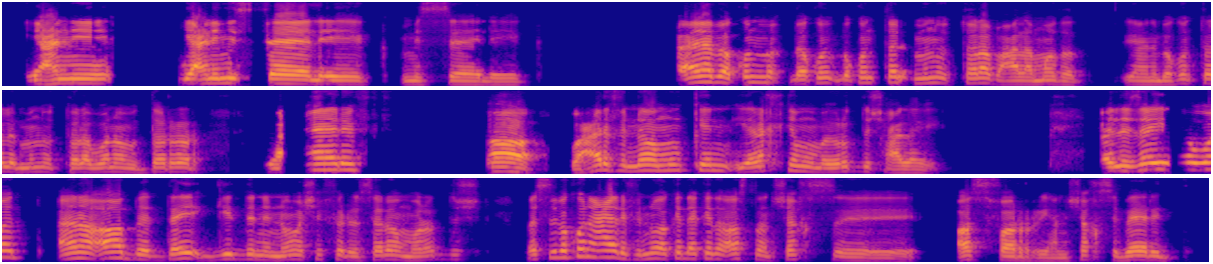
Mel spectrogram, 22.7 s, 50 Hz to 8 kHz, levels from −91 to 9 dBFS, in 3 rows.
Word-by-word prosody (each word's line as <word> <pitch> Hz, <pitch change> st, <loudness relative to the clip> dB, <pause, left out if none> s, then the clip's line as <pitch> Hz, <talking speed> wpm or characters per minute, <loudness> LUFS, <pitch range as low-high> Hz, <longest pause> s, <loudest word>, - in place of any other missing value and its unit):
يعني 155 Hz, 0 st, +4 dB, 0.4 s
يعني 365 Hz, -3 st, +6 dB
مش 345 Hz, 0 st, +4 dB
سالك، 140 Hz, -, +4 dB, 0.2 s
مش 125 Hz, 0 st, -7 dB
سالك. 115 Hz, -3 st, -5 dB, 0.9 s
فأنا 210 Hz, +2 st, +6 dB
باكون 195 Hz, 0 st, +1 dB
م 190 Hz, -, -4 dB
باكون 180 Hz, +5 st, -3 dB
باكون 185 Hz, -, -4 dB
طالب 195 Hz, +2 st, -4 dB
منّه 175 Hz, +2 st, -4 dB
الطلب 170 Hz, +1 st, -1 dB
على 125 Hz, 0 st, -1 dB
مَضَض. 130 Hz, -4 st, -5 dB, 0.2 s
يعني 125 Hz, -1 st, -8 dB
باكون 150 Hz, +5 st, -6 dB
طالب 155 Hz, -1 st, -4 dB
منّه 150 Hz, +2 st, -7 dB
الطلب 140 Hz, -1 st, -3 dB
وأنا 150 Hz, 0 st, -1 dB
متضرّر 145 Hz, +3 st, -3 dB, 0.4 s
وعارف 210 Hz, +8 st, +3 dB, 0.8 s
آه. 390 Hz, -1 st, +7 dB
وعارف 195 Hz, 0 st, +2 dB
إن 175 Hz, +3 st, -1 dB
هو 190 Hz, -1 st, +6 dB
ممكن 195 Hz, 0 st, -3 dB
يرخِّم 175 Hz, +4 st, -2 dB
وما 145 Hz, -3 st, -3 dB
يرُدِّش 155 Hz, +3 st, -5 dB
عليّا. 115 Hz, -1 st, -4 dB, 1.0 s
فاللي 165 Hz, +3 st, +3 dB
زي 225 Hz, +5 st, +5 dB
دوّة 230 Hz, 0 st, +3 dB, 0.2 s
أنا 200 Hz, +1 st, +3 dB
آه، 210 Hz, -, +6 dB
باتضايق 175 Hz, 0 st, 0 dB
جدًا 260 Hz, -, -4 dB
إن 140 Hz, -1 st, -3 dB
هو 160 Hz, -, -3 dB
شاف 165 Hz, 0 st, -12 dB
الرسالة 150 Hz, +4 st, -4 dB
وما 130 Hz, -3 st, -4 dB
رَدِّش، 155 Hz, +3 st, -12 dB, 0.3 s
بس 160 Hz, +7 st, -6 dB
باكون 225 Hz, +4 st, 0 dB
عارف 230 Hz, -7 st, +3 dB
إن 170 Hz, +3 st, -6 dB
هو 180 Hz, -1 st, 0 dB
كده، 185 Hz, -1 st, -4 dB
كده 180 Hz, -1 st, -3 dB
أصلًا 160 Hz, -5 st, -7 dB
شخص 160 Hz, -2 st, -9 dB, 0.7 s
أصفر، 135 Hz, -4 st, 0 dB
يعني 110 Hz, -1 st, -11 dB
شخص 150 Hz, +6 st, -9 dB
بارِد، 145 Hz, -, -1 dB
160 Hz, 155 wpm, -22 LUFS, 140-195 Hz, 1.0 s, آه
